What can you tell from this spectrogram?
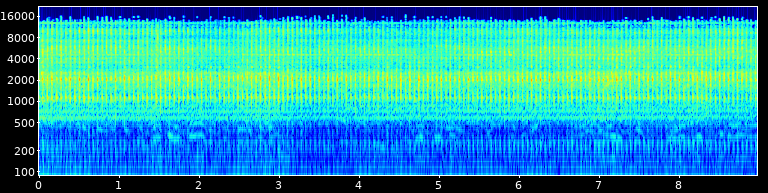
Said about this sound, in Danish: Og så sætter de den ovenpå, og så står de og holder den, og så hammer den ned. Det gør det med tryk. Det ser jo fuldstændig vanvittigt ud. Det gør det med tryk, tror jeg.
